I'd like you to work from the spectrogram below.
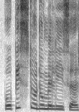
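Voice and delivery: exasperated yell; angry shout. A narrator's reading. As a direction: shout for someone who has gone missing. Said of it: "schrie er".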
